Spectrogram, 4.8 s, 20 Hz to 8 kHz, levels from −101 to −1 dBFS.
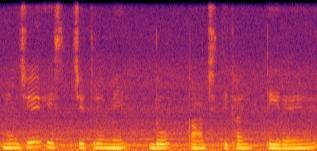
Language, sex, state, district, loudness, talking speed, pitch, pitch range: Hindi, female, Madhya Pradesh, Dhar, -14 LUFS, 125 wpm, 205 Hz, 200-215 Hz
